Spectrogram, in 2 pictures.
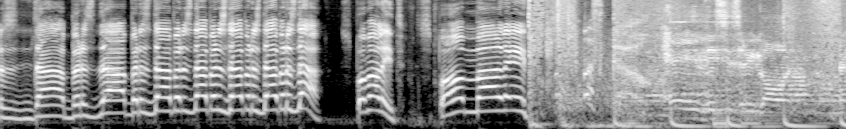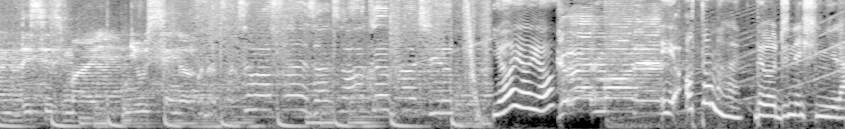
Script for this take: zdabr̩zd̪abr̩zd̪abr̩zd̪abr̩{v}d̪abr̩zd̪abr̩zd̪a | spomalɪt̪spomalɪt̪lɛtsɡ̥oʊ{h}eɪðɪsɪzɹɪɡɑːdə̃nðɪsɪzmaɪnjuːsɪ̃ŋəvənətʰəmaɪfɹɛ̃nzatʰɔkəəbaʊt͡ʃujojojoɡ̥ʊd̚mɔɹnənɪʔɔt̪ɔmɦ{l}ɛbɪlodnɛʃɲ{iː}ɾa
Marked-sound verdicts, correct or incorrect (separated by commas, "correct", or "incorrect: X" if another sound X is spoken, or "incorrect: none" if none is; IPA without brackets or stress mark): incorrect: z, correct, correct, correct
